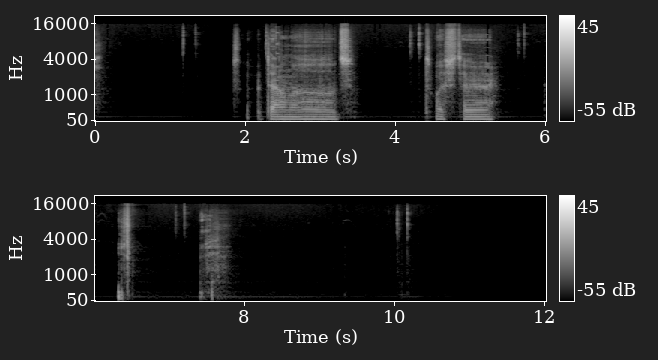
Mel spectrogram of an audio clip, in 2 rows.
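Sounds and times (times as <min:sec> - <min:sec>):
faint steady hum: 0:00.0 - 0:12.0
computer mouse clicks: 0:01.1 - 0:01.5, 0:04.2 - 0:04.5, 0:05.6 - 0:05.8, 0:06.4 - 0:07.4, 0:10.0 - 0:10.4.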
